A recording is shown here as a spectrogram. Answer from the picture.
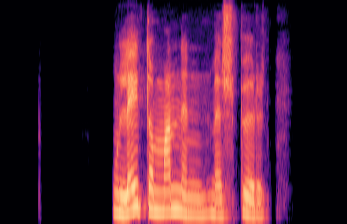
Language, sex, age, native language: Icelandic, female, 30-39, Icelandic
